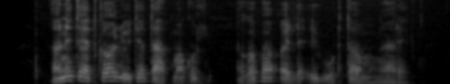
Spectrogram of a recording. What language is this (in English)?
Kalenjin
